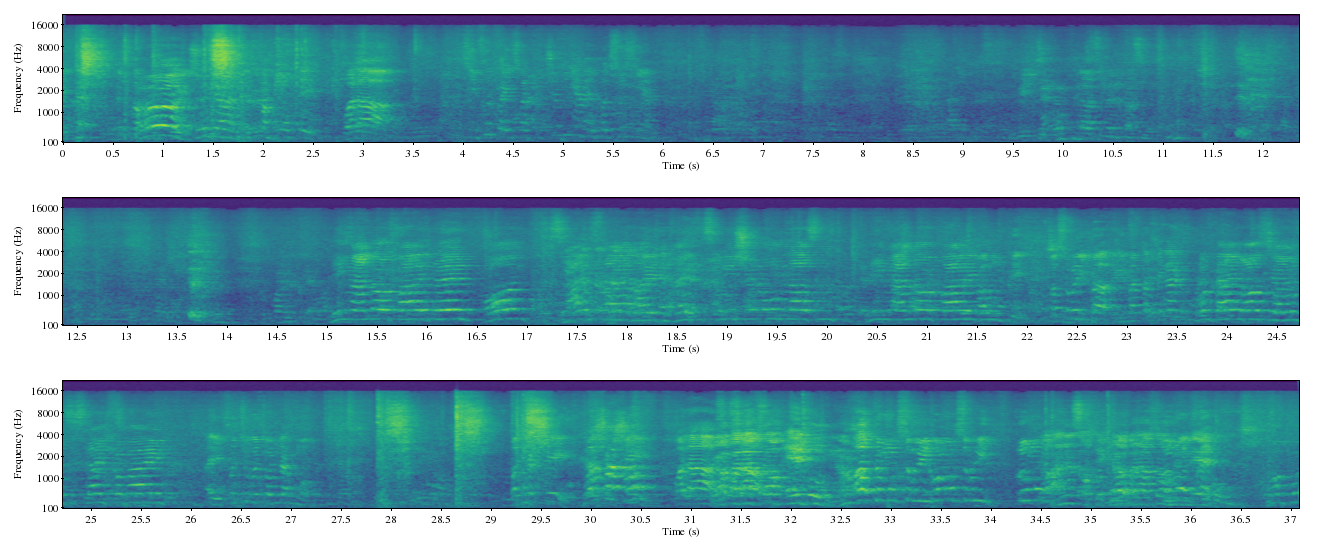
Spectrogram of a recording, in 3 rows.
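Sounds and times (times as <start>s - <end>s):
voices in a hall: 0.0s - 37.0s.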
